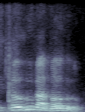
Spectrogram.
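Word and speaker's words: תהו ובהו: In the ancient Hebrew, this is literally the phrase tohu vavohu. It rhymes.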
